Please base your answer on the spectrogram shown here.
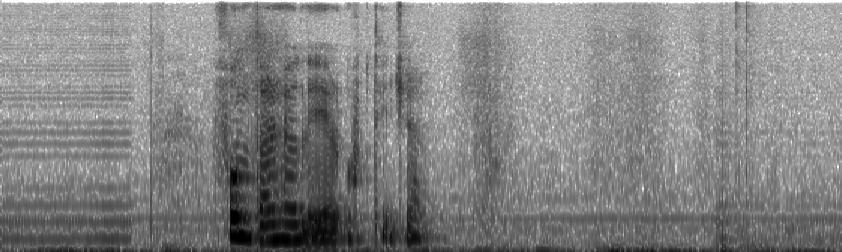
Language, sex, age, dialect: Faroese, female, 15-35, Suðurstreymoy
